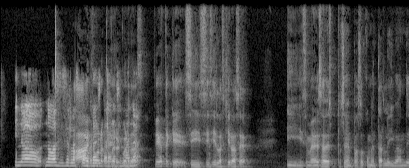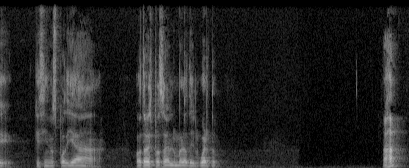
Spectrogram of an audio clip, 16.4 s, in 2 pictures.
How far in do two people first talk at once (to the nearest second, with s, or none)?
1 s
